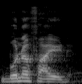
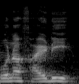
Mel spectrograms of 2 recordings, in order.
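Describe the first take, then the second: First: It ends on 'fide' with no extra vowel. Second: It ends with an extra 'ee' sound.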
